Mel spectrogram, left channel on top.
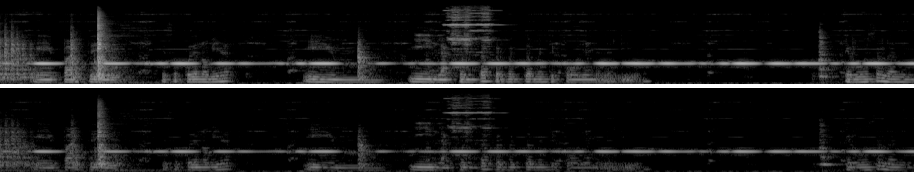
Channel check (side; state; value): right; quieter; 8.1 dB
